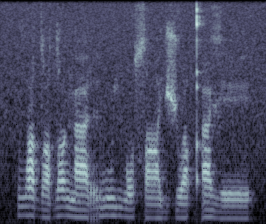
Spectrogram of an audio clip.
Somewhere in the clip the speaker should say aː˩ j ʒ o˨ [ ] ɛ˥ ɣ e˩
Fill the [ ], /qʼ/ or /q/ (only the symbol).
qʼ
